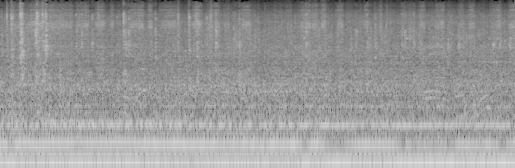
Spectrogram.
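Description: Off-road race truck's engine running steadily at low revs, heard from inside the open cab, with scattered light knocks and rattles as the truck crawls over rough dirt.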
